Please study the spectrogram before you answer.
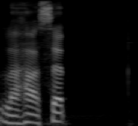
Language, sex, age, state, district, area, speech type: Santali, male, 30-45, West Bengal, Jhargram, rural, read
